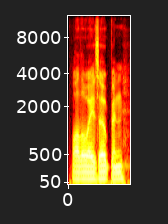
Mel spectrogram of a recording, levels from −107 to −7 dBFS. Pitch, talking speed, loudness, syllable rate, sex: 95 Hz, 255 wpm, -14 LUFS, 7.5 syllables/s, male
